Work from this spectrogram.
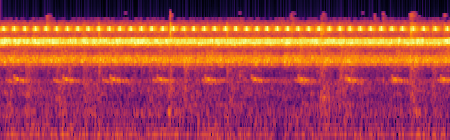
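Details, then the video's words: Crickets calling at night: a steady, unbroken high-pitched trilling chorus with layered ringing tones. Beneath it, a lower short chirping note repeats roughly every half second throughout. "Cricket sound"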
